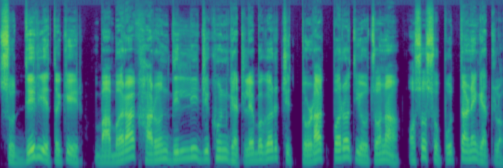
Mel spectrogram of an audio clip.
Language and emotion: Goan Konkani, neutral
